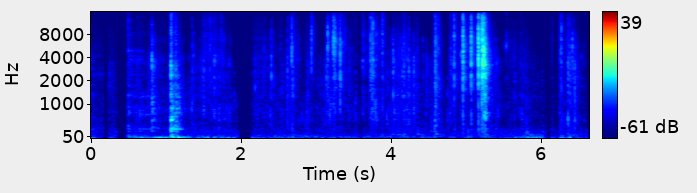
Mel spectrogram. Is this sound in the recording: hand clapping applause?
no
